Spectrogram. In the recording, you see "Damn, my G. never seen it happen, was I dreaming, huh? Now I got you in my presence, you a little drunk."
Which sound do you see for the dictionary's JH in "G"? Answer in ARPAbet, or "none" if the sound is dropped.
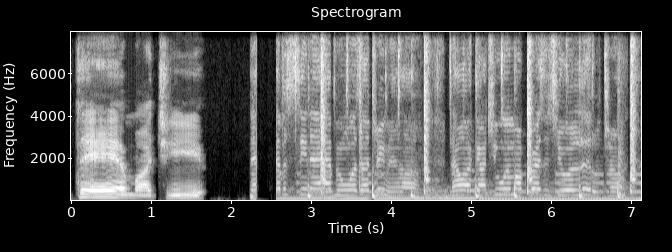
CH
